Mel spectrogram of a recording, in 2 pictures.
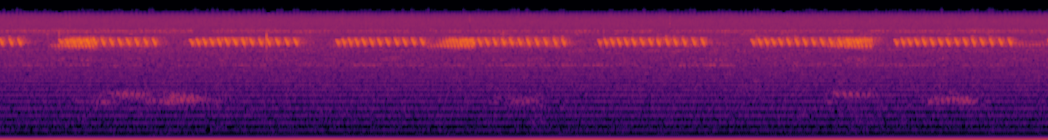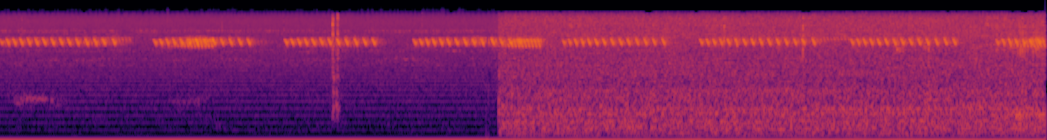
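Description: An insect chirping in evenly spaced, high-pitched pulses, about two a second, keeping a steady rhythm throughout. A broad background hiss comes up about eight seconds in.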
